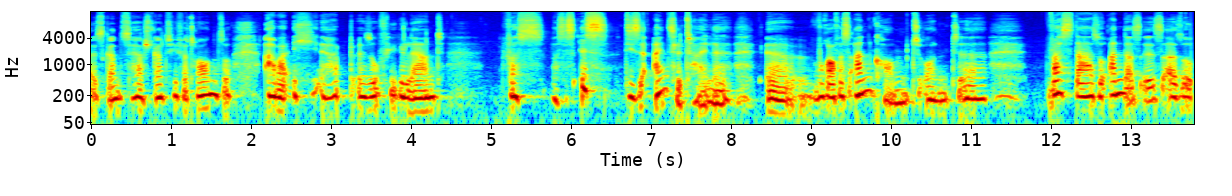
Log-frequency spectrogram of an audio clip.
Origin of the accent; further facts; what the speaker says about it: Hamburg, Germany; aber in Dänemark als Hamburger ist man schon öfter mal, das spürt man.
